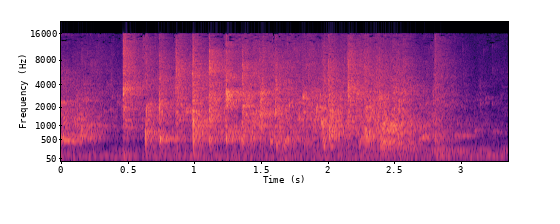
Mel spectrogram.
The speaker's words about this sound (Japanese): 今日はですね、まあ、変なこうちょっとハウリングみたいなね、えー、ちょっとエコーみたいなねなんかそういう音声のですねエフェクトがかかってるんじゃないかというふうに耳のいい人はお気づきかもしれませんがお風呂ですはい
